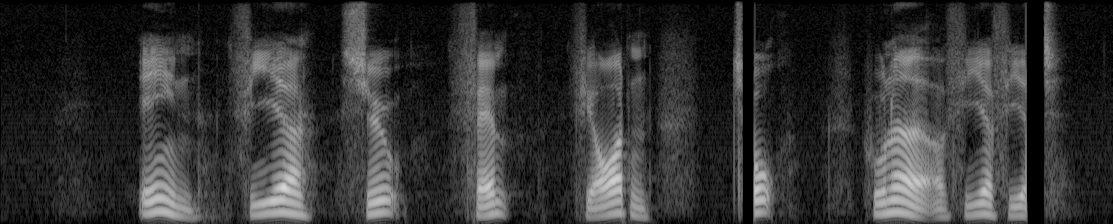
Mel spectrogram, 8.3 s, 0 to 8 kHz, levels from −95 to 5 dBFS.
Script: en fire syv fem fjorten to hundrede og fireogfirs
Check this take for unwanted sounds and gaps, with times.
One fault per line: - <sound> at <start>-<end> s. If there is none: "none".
- dropout at 5.6-5.7 s
- dropout at 7.7-7.8 s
